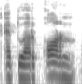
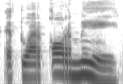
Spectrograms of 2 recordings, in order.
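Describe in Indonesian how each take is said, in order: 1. Nama belakangnya diucapkan dengan satu suku kata. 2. Nama belakangnya diucapkan dengan dua suku kata. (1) "banyak banget tuh yang ngomongnya Edward Corn" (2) "bacanya Corney"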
